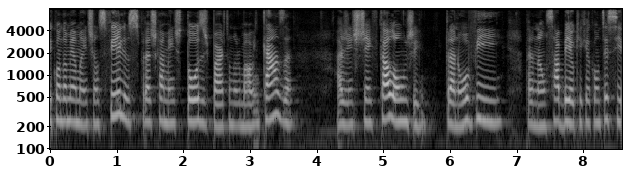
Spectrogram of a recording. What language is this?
Portuguese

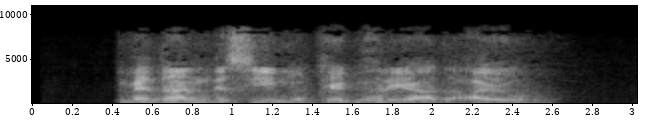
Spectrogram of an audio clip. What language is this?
Sindhi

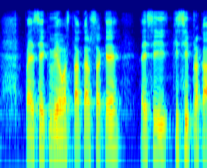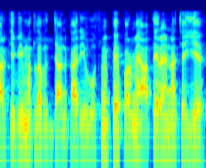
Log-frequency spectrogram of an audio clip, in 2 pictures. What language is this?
Hindi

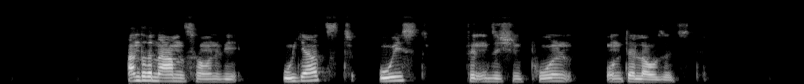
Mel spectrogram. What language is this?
German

